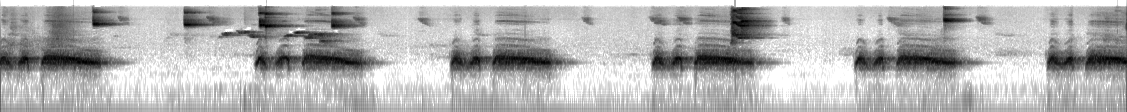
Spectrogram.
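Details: A lively singing spotted dove, meant for training young doves to sing along: low, husky coo phrases repeated about every two seconds, each opening with quick stuttered notes, while small birds add thin, high chirps in the gaps.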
